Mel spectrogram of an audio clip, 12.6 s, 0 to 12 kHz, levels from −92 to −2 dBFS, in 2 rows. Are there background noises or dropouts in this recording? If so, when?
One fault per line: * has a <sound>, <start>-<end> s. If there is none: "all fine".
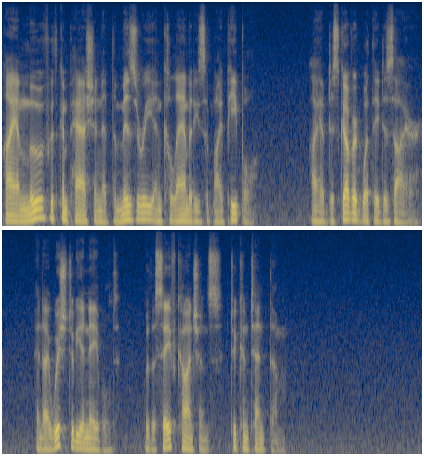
all fine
